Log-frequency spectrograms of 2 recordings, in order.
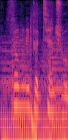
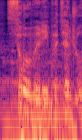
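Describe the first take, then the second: First: It is read in a plain natural voice. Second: It is read in a put-on character voice. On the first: The speaker calls it wrong. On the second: The speaker calls it right.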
